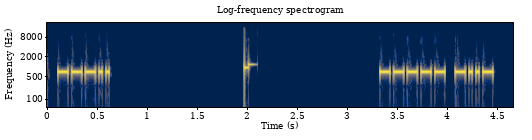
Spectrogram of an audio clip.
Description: Morse code, heard as a keyed tone, about 36 wpm, 700 Hz. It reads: 8 0 X
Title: Single-Letter Single-Number 35wpm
